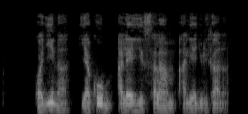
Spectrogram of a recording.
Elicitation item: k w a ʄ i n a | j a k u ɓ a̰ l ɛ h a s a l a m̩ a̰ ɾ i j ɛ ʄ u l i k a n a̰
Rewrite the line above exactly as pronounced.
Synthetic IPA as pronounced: k w a ʄ i n a | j a k u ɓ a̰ l ɛ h i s a l a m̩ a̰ l i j ɛ ʄ u l i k a n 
